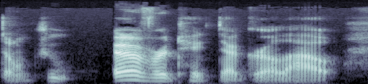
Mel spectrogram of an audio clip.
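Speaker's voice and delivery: calm but scary, with swooping pitch. Retelling a movie scene, one character threatening another, in a calm but scary Miranda Priestley voice. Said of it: "In a calm but kind of scary Miranda Priestley voice".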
